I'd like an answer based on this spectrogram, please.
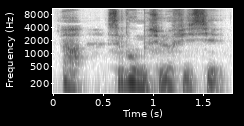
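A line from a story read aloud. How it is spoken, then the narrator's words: Exclamation. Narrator (French): s'écria-t-il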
